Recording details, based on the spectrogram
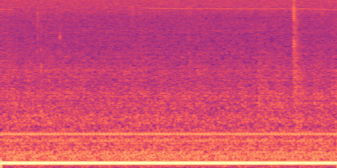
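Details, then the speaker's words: Old gas heater in a bedroom running: constant low-pitched hum with faint hiss over quiet room; humming noise, source not pinned down. "this is the ambient noise this is the noise it makes and stop me your noise at all and if you can hear that little hum"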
